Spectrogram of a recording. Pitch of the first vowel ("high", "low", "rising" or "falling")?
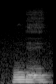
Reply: low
